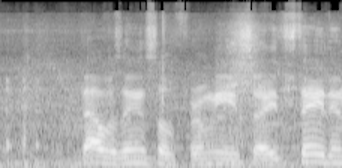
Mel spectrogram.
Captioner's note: laughing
